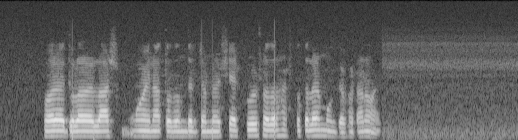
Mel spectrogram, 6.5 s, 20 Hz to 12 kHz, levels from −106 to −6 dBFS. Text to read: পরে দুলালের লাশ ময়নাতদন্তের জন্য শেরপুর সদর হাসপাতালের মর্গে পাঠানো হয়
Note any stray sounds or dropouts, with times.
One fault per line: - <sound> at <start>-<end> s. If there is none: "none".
none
